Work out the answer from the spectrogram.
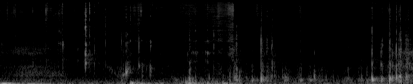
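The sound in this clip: Faint crunchy chewing and biting while someone eats a pretzel, with irregular bursts of dry crackling and munching that come and go in a quiet clip.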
